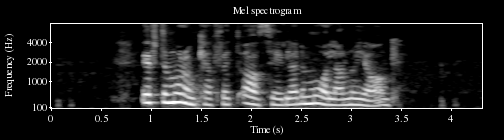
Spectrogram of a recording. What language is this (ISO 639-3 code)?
swe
